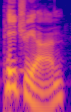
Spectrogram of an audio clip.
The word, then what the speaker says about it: Patreon: podcast that is on patreon patreon patreon is how you say it don't patronize me yes depends where right yes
